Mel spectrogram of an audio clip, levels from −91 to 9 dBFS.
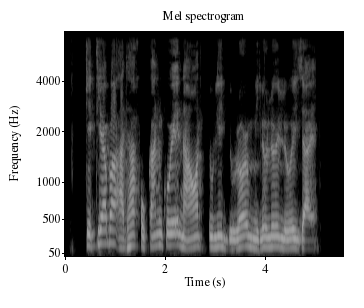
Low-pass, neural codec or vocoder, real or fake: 7.2 kHz; codec, 16 kHz, 8 kbps, FreqCodec, larger model; fake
